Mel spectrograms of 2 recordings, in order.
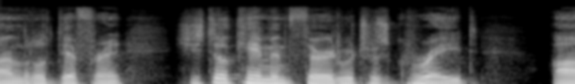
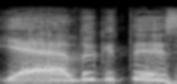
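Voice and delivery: high-pitched hyped-up fan; pitched way up, caught up in it; excited cheering; 13 semitones higher, slower than usual. Retold or imitated. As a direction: re-enact getting carried away by the fight. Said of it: "we both got so into it".

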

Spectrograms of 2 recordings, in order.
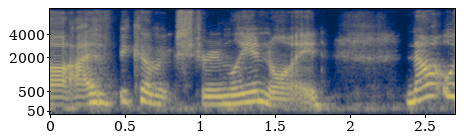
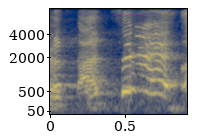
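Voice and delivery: very high mock confirmation; forced nurse cheer; 11 semitones higher than usual. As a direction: chirp the obligatory answer high. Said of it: "I'm gonna have to go".

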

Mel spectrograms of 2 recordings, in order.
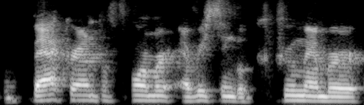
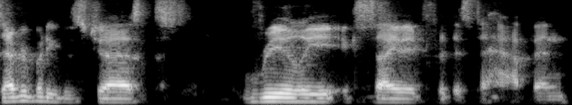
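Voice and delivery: ordinary talk

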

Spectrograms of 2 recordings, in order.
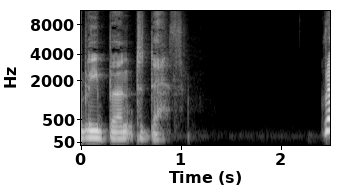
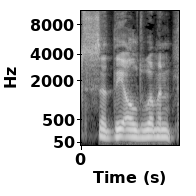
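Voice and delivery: ordinary delivery

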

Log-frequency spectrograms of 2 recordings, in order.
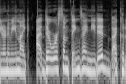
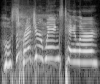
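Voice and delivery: high, slow, hammed-up sob to the sky; tearful mock farewell, pitched high; mock tearful cry; 10 semitones higher, slower than usual. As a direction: cry out like a proud mother bird. Mock-tearful tribute to Taylor.

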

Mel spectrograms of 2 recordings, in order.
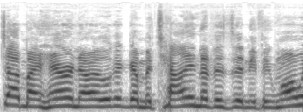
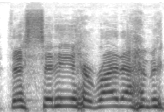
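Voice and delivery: ordinary talk

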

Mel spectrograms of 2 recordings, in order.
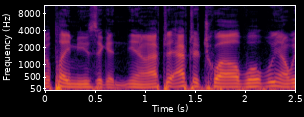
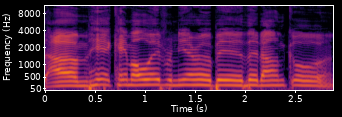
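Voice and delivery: mock old cowboy; 5 semitones higher, 3 dB louder than usual. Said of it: "He's all".

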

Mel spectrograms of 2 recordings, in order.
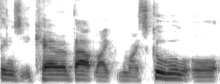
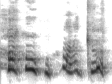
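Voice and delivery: high, slow, laughing astonishment; stunned, giggling disbelief at the table; awestruck oh my God; slower than usual. Retold or imitated. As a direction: gasp it out like you're starstruck. Seeing the famous cast.

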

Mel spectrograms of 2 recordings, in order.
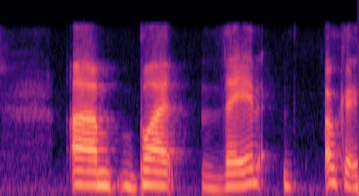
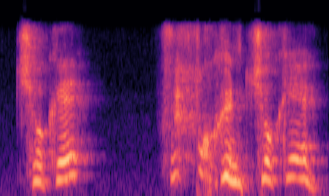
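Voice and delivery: put-on higher, drawn-out tough kid voice; little girl; 5 semitones higher, slower than usual. Little girl naming who bit her, indignant. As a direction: stretch it like an indignant small child. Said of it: "the little girl goes".

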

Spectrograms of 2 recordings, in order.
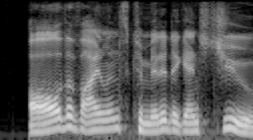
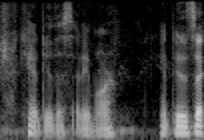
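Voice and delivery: mock despair; 8 semitones lower, 9 dB quieter than usual. Giving up on teaching Chris.

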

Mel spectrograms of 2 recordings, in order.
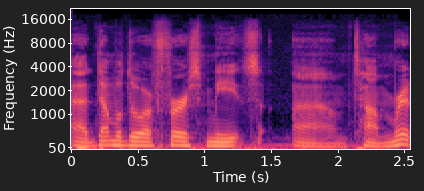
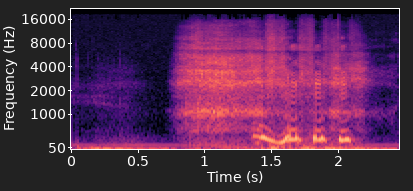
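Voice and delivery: squeaky rubber duck. Retold or imitated. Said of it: "she's like".

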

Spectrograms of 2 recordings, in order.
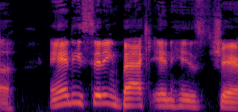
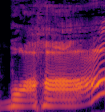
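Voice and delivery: mock baffled laugh; 3 dB louder than usual. Mimicking the villain's stunned reaction, a baffled laugh.

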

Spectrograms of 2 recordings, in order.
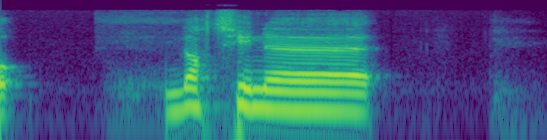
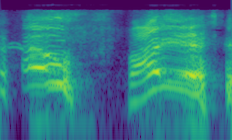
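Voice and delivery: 1 excited; 13 semitones higher than usual. Real, not acted. Laughing exclamation.

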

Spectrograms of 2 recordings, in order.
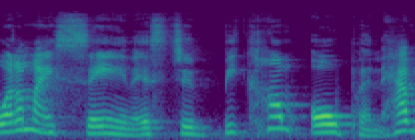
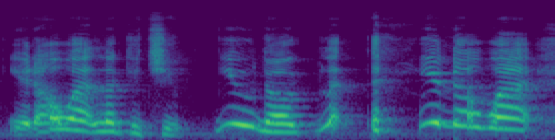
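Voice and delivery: higher, amused taunt breaking into laughter; laughing at it; 6 semitones higher, 3 dB louder than usual. Retold or imitated. Speaker mocks her hard situation, laughing at it. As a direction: laugh right in the trouble's face. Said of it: "I'm laughing at, like".

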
